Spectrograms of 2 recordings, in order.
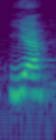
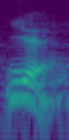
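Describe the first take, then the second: First: The syllable is said in a plain voice. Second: The syllable is said in a creaky voice. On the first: "Imagine you're pronouncing the palatal, palatal glide" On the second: "try adding a little bit creakiness to that"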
